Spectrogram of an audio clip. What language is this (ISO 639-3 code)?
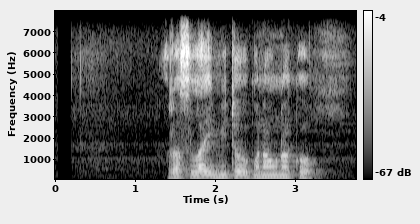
nep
